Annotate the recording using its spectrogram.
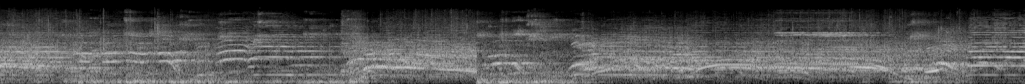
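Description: Basketball being played on an indoor court: sneakers squeak in short chirps on the floor as players run, cut and stop, and the ball bounces, with voices of players and spectators in the hall.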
